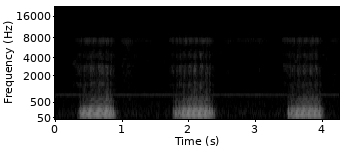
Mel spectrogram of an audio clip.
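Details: A Shar Pei asleep and snoring steadily, three deep, rasping rumbles, each lasting about half a second and repeating roughly every one and a half seconds, with faint breaths in the gaps.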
